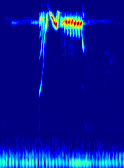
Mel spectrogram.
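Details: A single shrill, high-pitched drawn-out note from a blue-crowned hanging parrot calling a rival, starting with a brief sharp onset and lasting about half a second, over a low steady background hum.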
